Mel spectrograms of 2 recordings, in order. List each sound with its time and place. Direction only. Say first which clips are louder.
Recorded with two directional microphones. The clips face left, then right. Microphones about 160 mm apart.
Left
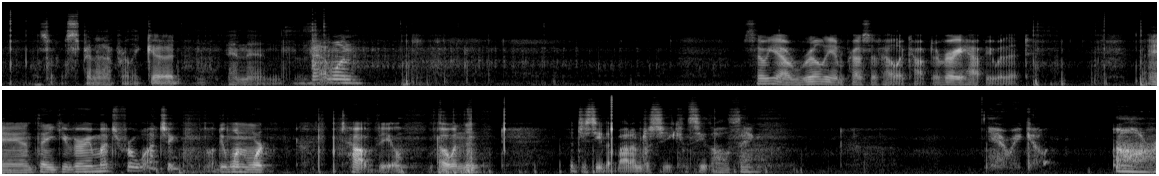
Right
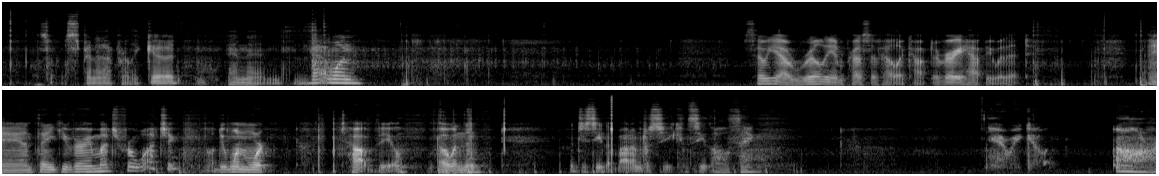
0.4 s speech: right 2 dB; 10° right (ahead or behind)
2.2 s speech: right 5 dB; 25° right (ahead or behind)
7.5 s speech: right 1 dB; 5° right (ahead or behind)
11.4 s speech: even; 10° right (ahead or behind)
21.4 s speech: even; 5° left (ahead or behind)
22.6 s a sound: even; centre (ahead or behind)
